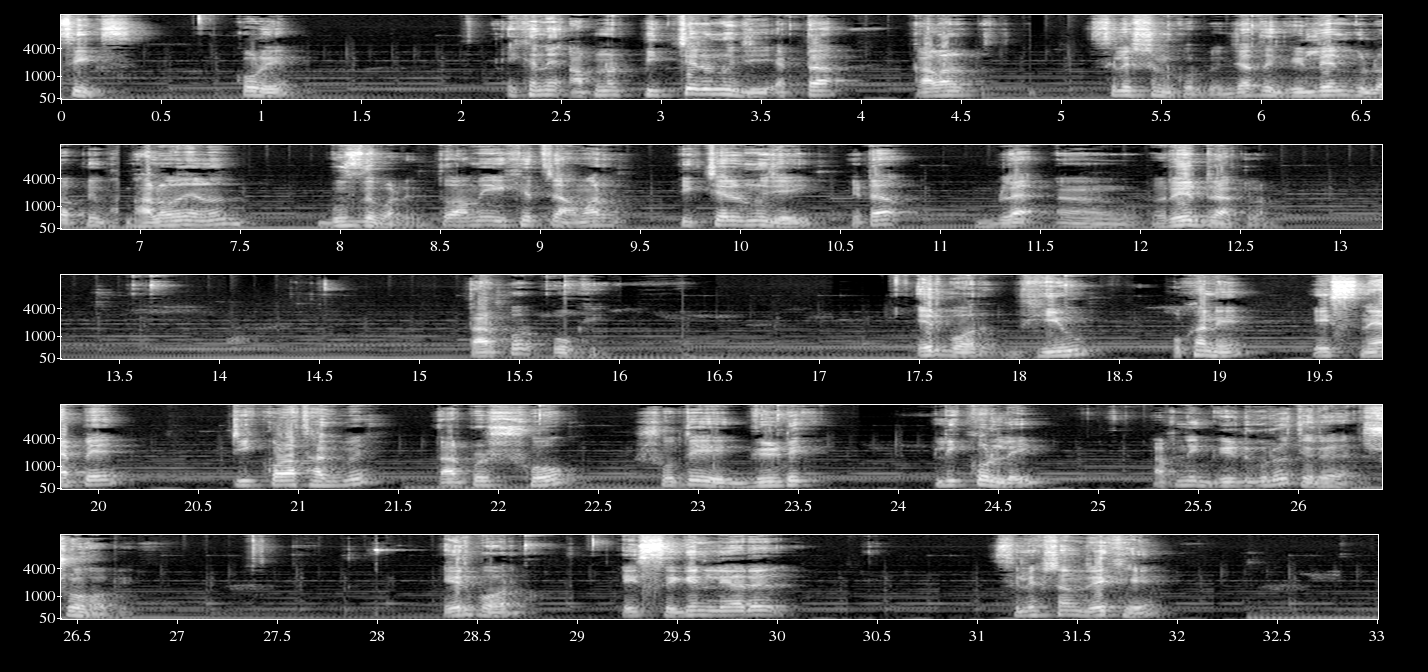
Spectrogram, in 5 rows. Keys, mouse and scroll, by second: 0.8-3.8 drag, 4.5 click, 4.6-7.8 drag, 14.5 click, 19.0 click, 23.1 click, 28.9 space, 29.3 click, 29.5 space.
